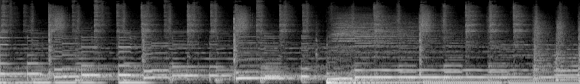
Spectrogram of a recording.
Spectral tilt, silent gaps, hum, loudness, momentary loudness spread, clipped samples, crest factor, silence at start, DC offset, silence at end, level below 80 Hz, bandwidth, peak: -6 dB/octave; none; none; -16 LUFS; 6 LU; under 0.1%; 14 dB; 0 s; under 0.1%; 0 s; -24 dBFS; over 20 kHz; -2 dBFS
